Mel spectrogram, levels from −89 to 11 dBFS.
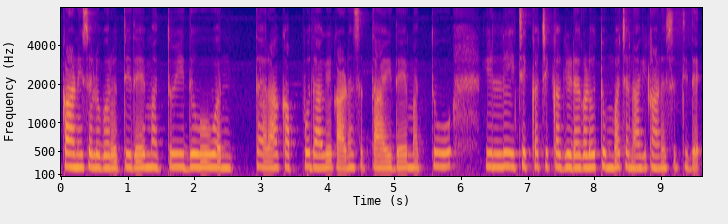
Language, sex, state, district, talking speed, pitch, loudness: Kannada, female, Karnataka, Raichur, 100 wpm, 220 Hz, -18 LUFS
